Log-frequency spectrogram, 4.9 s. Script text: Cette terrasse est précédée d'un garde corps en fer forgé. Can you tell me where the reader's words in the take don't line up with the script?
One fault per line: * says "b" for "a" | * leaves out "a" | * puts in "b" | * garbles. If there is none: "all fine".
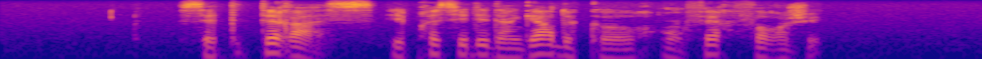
all fine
